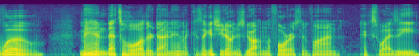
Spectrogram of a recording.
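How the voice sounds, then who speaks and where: A man with a normal speaking voice talks at a moderate pace, fairly low in pitch and fairly even in intonation, in a very clean recording with a silent background. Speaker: podcast host. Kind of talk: casual chat.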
